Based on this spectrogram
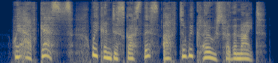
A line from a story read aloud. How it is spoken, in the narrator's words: hissed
